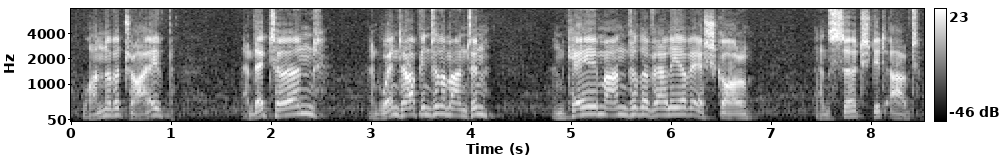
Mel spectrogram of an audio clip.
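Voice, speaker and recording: A man playing Moses as a solemn leader addressing his people in a dramatized scripture reading, speaking in deliberate, emphatic oratory. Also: fairly high pitch, fairly bright tone. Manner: declamatory, deliberate, emphatic phrasing.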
